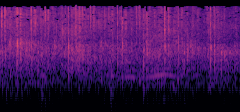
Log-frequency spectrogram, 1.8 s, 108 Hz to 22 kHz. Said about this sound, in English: How many of those people have been here 25 years or more? Hands up. Yeah? You should be clapping, huh?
